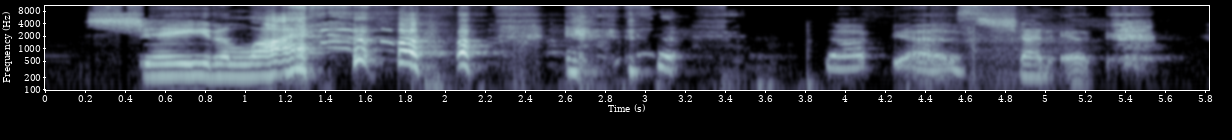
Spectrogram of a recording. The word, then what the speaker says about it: Shadé: What's going on, Shade? Welcome to the Happy Entrepreneur Show. Hey, I just wanted to say it's pronounced Shadé. It's Dr. Shadé. Shadé. Oh, gosh. I keep saying Shade.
